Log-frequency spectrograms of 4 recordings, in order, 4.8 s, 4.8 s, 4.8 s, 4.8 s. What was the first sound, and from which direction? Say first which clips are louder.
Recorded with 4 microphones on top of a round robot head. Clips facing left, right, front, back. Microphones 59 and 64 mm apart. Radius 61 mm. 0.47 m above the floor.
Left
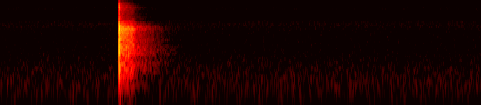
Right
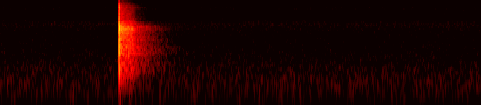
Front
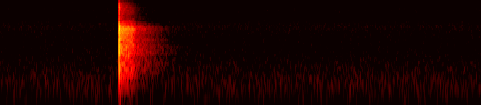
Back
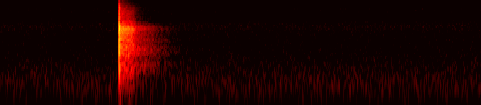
A clap: left 3 dB, front 2 dB; 55° left.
